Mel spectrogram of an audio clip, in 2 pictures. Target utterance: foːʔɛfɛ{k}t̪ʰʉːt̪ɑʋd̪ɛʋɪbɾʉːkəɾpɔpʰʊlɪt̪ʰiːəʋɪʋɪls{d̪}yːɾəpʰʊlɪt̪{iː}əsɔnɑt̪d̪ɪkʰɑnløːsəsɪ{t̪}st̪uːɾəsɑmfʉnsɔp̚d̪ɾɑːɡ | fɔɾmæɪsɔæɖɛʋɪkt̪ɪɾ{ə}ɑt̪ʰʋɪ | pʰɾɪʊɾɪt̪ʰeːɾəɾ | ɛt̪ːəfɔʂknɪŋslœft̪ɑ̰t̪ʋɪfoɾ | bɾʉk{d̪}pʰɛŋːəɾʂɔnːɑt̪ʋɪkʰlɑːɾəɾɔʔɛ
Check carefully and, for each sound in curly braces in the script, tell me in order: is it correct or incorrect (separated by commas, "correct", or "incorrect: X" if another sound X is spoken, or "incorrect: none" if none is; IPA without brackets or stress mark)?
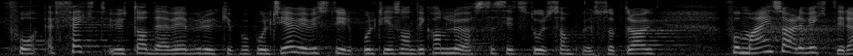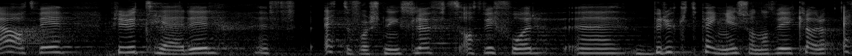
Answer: correct, incorrect: t̪, correct, correct, correct, incorrect: t̪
